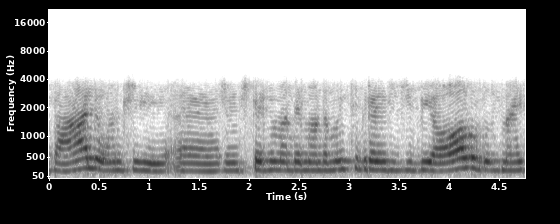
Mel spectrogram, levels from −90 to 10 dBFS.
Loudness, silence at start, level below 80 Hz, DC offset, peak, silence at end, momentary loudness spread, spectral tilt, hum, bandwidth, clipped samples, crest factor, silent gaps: -20 LUFS; 0 s; -60 dBFS; under 0.1%; -4 dBFS; 0 s; 10 LU; -10.5 dB/octave; none; 3.9 kHz; under 0.1%; 14 dB; none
